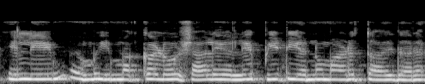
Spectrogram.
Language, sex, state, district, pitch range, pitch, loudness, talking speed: Kannada, male, Karnataka, Bangalore, 220-240 Hz, 230 Hz, -10 LUFS, 100 wpm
